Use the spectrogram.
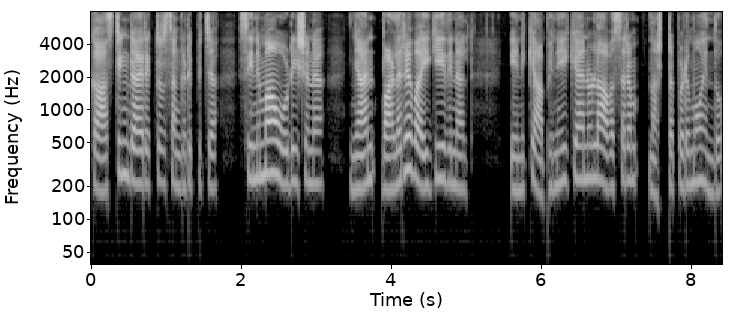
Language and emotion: Malayalam, fearful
